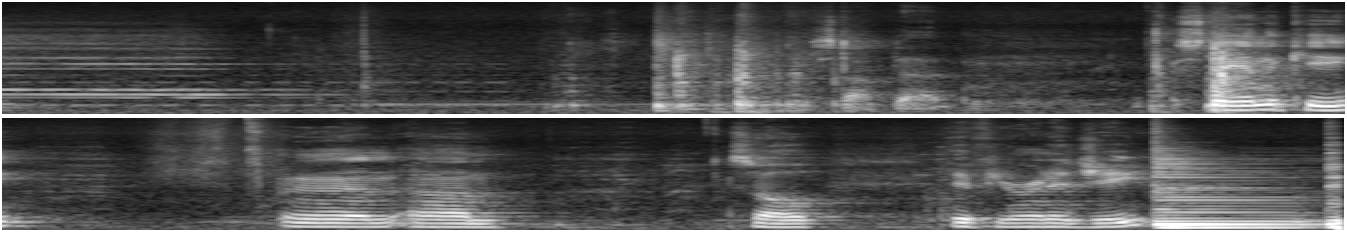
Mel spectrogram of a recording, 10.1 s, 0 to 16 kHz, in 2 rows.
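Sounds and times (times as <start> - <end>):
acoustic guitar note: 9.4 - 10.0.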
